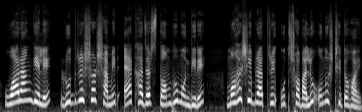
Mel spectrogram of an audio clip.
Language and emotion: Bengali, neutral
